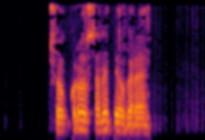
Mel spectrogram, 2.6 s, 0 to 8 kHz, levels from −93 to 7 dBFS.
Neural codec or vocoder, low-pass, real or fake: none; 7.2 kHz; real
